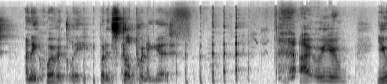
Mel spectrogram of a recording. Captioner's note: laughs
